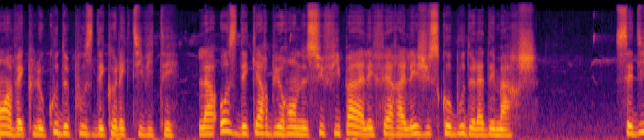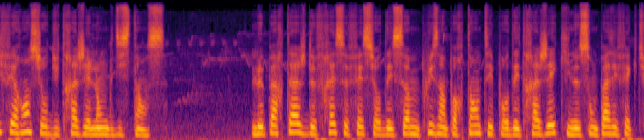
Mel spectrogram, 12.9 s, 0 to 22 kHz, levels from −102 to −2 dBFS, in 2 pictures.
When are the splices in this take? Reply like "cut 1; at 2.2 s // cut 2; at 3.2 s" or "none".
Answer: cut 1; at 1.9 s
